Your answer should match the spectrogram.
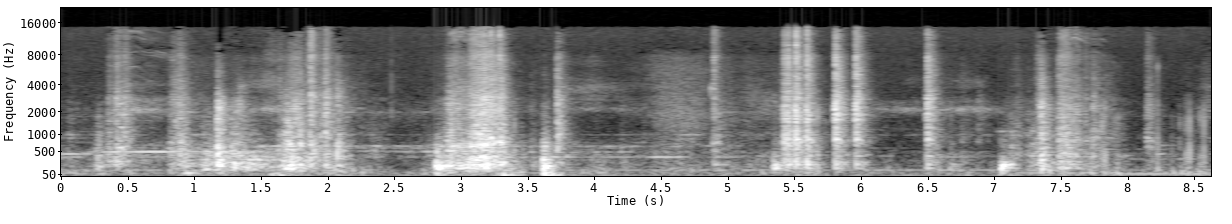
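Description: Irregular knocks and clunks in a small room, several short ones spread over the seconds, the loudest about three seconds in.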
